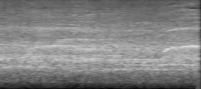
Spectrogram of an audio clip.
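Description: A man shouts to the crowd through a microphone.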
